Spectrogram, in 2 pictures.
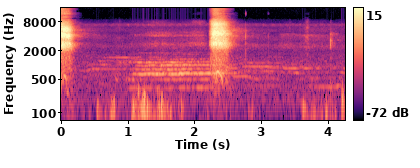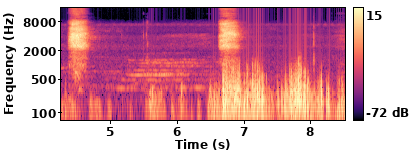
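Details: Four sharp, hissing sneezes about two seconds apart, with faint humming and rustling, while the nose dries after Jala Neti nasal rinsing: repeated sneezing.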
